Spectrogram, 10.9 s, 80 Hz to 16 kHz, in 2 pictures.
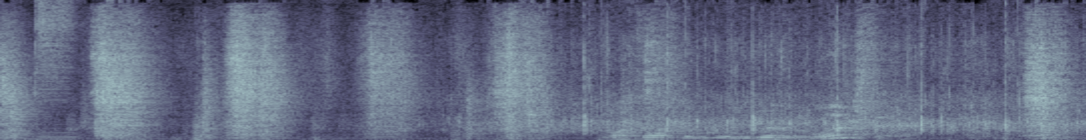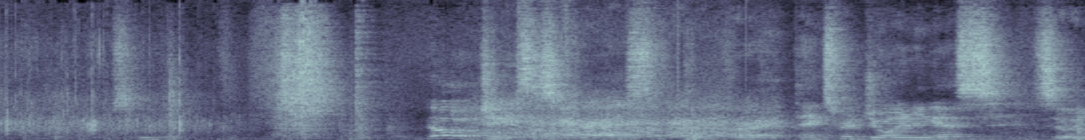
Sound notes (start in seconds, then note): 2.4 applause; 7.7 laughter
